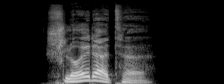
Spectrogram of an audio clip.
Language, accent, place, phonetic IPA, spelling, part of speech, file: German, Germany, Berlin, [ˈʃlɔɪ̯dɐtə], schleuderte, verb, De-schleuderte.ogg
- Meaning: inflection of schleudern: 1. first/third-person singular preterite 2. first/third-person singular subjunctive II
